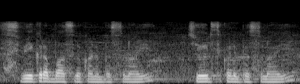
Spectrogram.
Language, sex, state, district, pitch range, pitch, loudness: Telugu, male, Andhra Pradesh, Guntur, 120-135 Hz, 125 Hz, -18 LUFS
